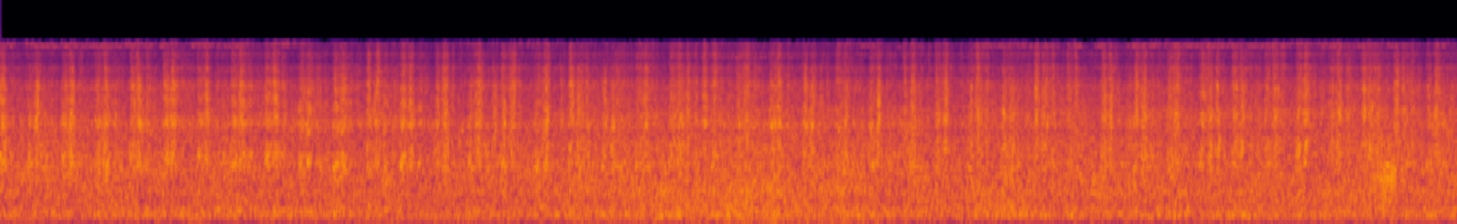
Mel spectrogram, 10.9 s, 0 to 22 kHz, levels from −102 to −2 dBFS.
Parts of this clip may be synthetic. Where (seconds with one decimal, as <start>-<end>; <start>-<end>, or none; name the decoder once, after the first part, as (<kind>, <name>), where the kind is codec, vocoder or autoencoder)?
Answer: none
